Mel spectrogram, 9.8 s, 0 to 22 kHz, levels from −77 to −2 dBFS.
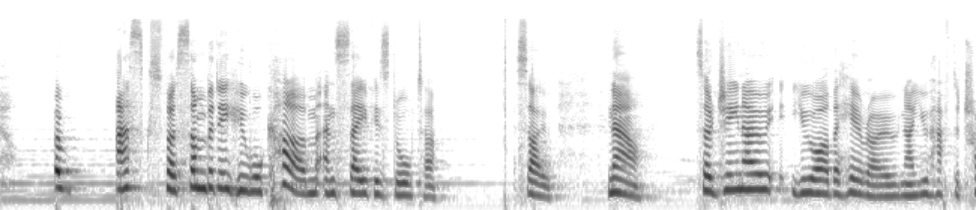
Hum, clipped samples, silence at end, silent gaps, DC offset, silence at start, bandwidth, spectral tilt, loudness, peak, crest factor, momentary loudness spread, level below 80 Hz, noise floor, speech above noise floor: none; under 0.1%; 0 s; none; under 0.1%; 0 s; 16 kHz; -4.5 dB/octave; -27 LUFS; -6 dBFS; 22 dB; 15 LU; -66 dBFS; -61 dBFS; 34 dB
